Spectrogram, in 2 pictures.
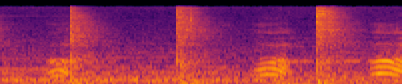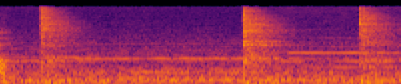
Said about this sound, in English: That hammer. Why does it sparkle when you hit it? It's the scale basically popping rad. On the hot steel.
